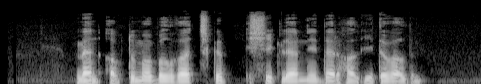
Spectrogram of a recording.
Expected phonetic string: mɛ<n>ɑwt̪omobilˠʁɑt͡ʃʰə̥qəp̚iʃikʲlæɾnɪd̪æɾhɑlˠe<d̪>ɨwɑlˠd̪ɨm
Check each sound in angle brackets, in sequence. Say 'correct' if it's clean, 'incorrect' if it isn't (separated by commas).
correct, incorrect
